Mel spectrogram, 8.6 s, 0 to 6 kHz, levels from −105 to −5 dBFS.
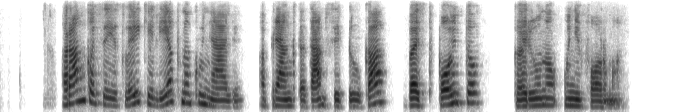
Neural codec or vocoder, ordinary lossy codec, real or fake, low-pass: none; Opus, 24 kbps; real; 5.4 kHz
